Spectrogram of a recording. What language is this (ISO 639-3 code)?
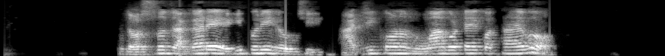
ori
